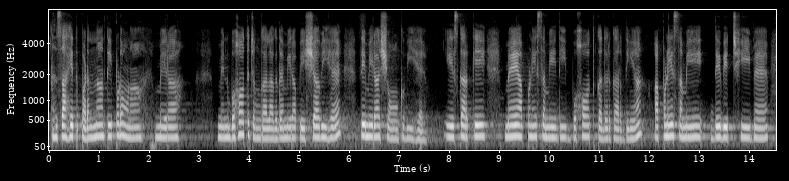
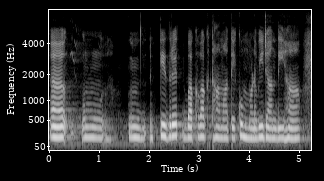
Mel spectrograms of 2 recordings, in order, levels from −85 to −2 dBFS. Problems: none marked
